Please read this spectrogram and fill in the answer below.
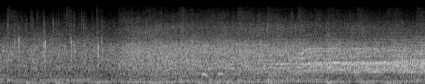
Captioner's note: laughs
